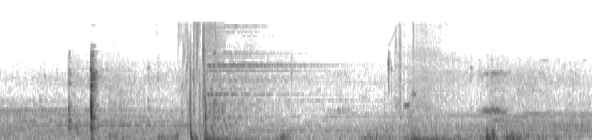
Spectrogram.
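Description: Game menu sounds click and swoosh.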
